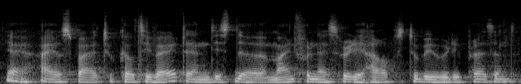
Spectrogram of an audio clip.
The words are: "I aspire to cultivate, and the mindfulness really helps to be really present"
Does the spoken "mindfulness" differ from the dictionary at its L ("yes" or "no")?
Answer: no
